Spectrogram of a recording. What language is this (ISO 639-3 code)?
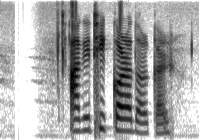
ben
